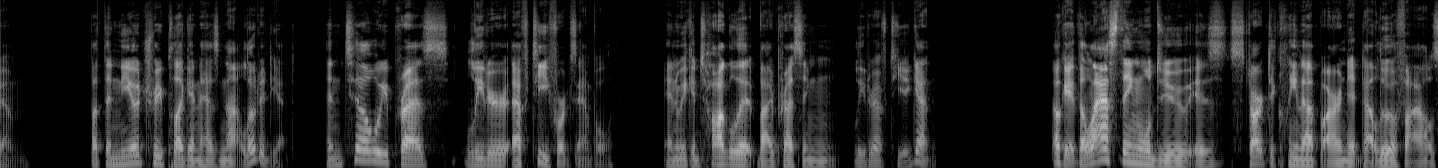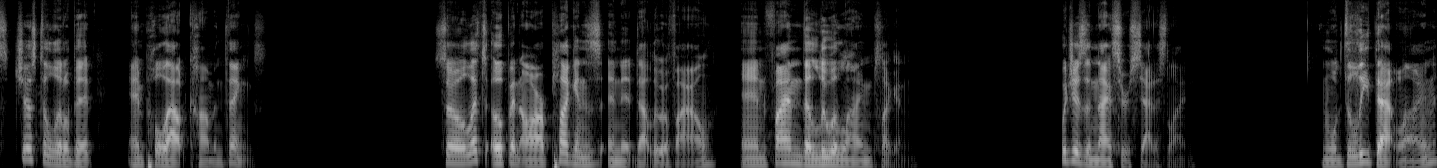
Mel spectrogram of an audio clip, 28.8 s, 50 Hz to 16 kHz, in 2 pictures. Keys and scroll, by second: 4.4-5.4 typing, 8.3-9.2 typing, 17.8 BackSpace, 19.0-21.0 typing, 21.1 Up, 22.1 Return, 23.7-26.3 typing, 27.4 Return, 27.9 shift+v.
